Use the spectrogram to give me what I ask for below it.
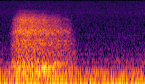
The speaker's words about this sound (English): keep going, thinking inhale, exhale. Inhale,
